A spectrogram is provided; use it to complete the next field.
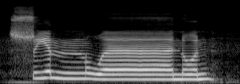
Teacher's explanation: Jadi dibaca jelas atau izhar karena nun sukunnya bertemu dengan huruf ya dan wawu dalam satu kata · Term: izhar mutlak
